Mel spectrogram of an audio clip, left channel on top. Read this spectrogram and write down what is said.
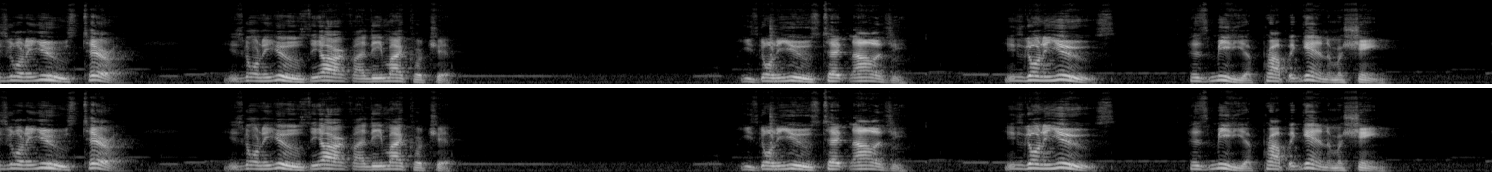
going to use terror. He's going to use the RFID microchip. He's going to use technology. He's going to use his media propaganda machine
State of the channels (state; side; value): identical; both; correlation 1.00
